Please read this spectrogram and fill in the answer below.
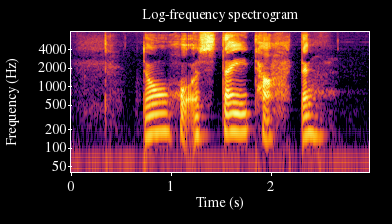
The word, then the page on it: dooxo'osday-tah-ding: hupa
